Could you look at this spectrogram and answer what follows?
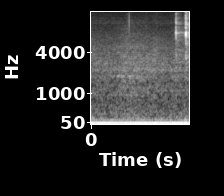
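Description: A couple of soft mouse clicks while saving a file on a computer, brief and faint against a low steady hum, with no one talking.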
